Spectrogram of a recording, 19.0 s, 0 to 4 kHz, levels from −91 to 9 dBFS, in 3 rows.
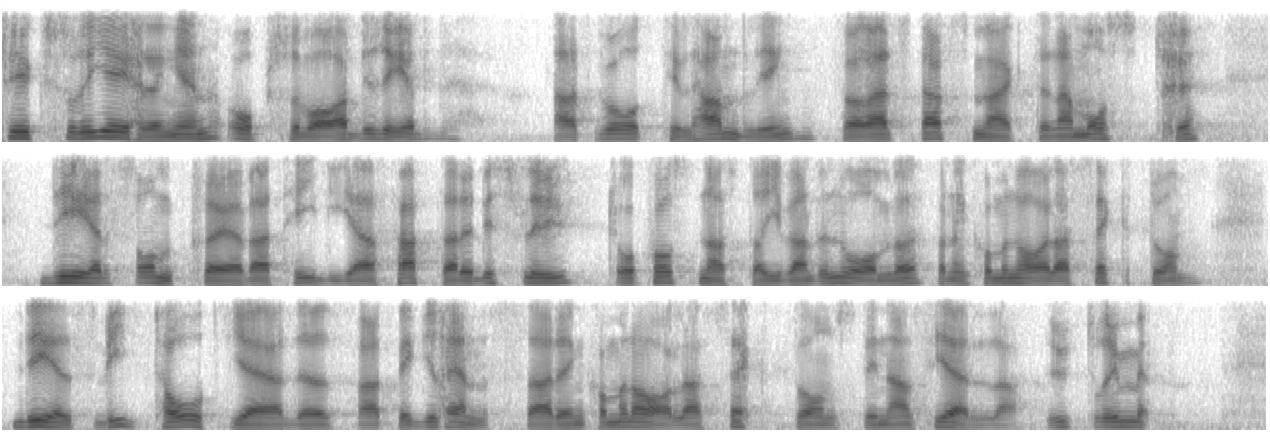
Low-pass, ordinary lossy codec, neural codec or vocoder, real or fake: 3.6 kHz; none; codec, 16 kHz in and 24 kHz out, 0.8 kbps, FocalCodec, streaming, 65536 codes; fake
